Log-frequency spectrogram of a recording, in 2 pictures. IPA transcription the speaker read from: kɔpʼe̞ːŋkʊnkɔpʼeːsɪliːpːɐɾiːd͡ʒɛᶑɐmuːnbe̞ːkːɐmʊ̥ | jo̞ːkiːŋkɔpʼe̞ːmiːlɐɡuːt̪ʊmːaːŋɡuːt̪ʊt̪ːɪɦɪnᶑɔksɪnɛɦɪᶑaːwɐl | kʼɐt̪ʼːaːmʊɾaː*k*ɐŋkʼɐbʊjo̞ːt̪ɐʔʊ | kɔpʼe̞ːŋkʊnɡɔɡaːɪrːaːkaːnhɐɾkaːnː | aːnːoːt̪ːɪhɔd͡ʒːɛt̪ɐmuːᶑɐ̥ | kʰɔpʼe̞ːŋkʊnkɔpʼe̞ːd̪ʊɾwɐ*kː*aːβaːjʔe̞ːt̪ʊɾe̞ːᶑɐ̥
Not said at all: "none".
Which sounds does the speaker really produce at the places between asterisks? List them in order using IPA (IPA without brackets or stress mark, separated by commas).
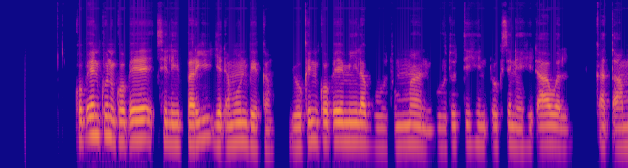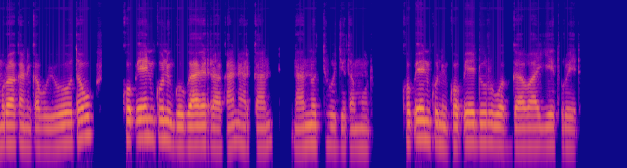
k, ɡː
